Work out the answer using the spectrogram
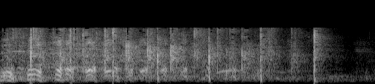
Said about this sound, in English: How many people are following? Okay. Oh, clap hands for me.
